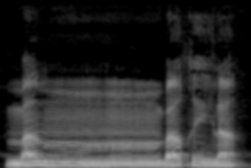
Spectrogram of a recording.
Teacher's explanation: نون کو میم سے بدل کر گنہ کے ساتھ پڑھیں گے، اس کو اقلاب کہتے ہیں۔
